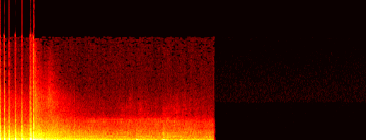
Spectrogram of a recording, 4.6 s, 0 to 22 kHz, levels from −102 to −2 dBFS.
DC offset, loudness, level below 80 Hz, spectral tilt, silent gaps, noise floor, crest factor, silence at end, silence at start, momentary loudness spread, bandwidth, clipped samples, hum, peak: under 0.1%; -18 LUFS; -26 dBFS; -7.5 dB/octave; none; -87 dBFS; 20 dB; 1.9 s; 0 s; 21 LU; 14.5 kHz; 0.1%; none; 0 dBFS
